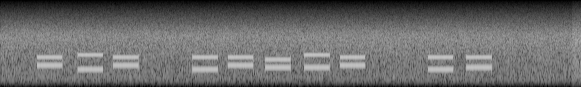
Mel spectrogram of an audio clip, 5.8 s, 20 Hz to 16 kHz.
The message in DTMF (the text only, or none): 060 50790 58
